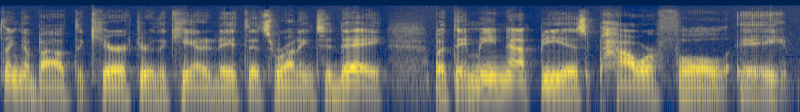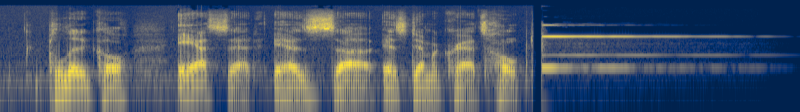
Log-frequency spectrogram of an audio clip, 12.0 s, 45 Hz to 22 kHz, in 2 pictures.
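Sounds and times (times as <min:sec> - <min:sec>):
bright chime: 0:10.1 - 0:12.0.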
